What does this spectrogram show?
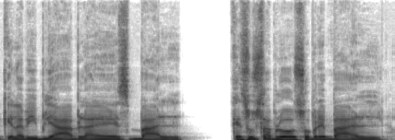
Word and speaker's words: Baal: la Biblia habla es Val Jesús habló sobre Val unos dicen baal baal es la pronunciación correcta correcto pero sabes qué es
